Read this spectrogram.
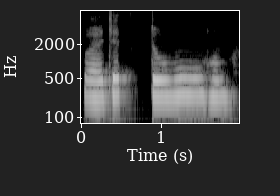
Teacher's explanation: Ada idghamnya ya. Dal ketemu dengan taknya ya. Idgham mutajanisain.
